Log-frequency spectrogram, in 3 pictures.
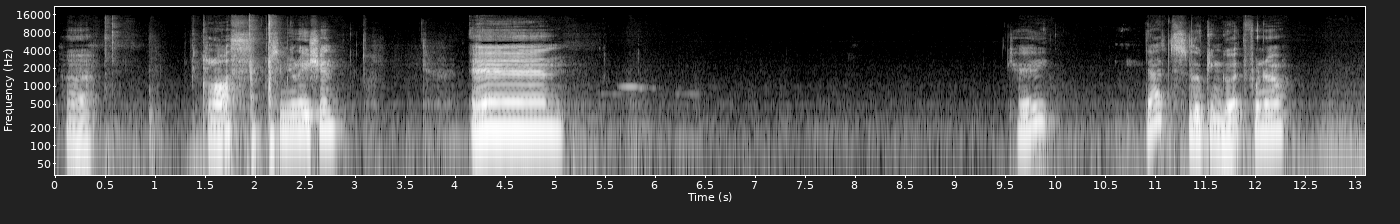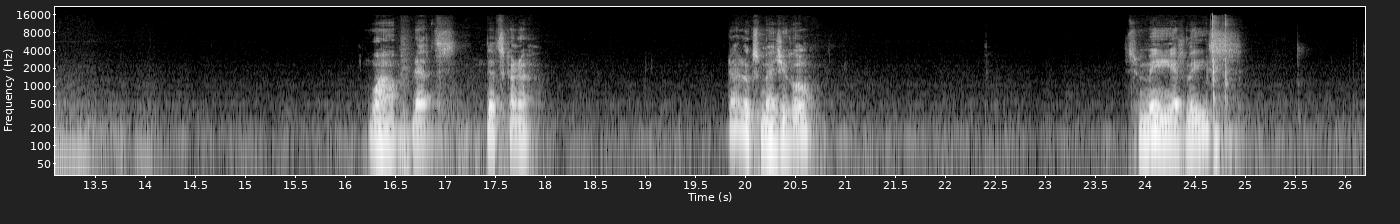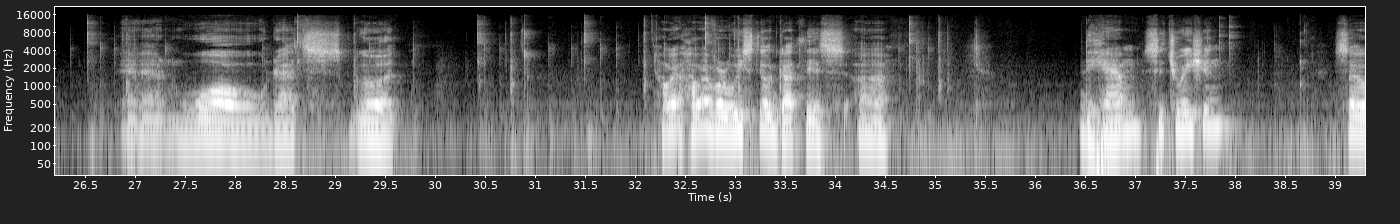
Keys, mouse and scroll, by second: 0.4 click, 1.9 space, 24.9 space, 25.5-26.9 middle drag, 26.9-27.2 scroll up 2, 27.2-28.3 middle drag, 28.3-28.7 scroll down 2, 28.7-30.0 shift+middle drag, 30.0-30.4 scroll down 1, 30.4-30.8 shift+middle drag, 30.8 scroll up 3, 31.1-33.0 middle drag, 33.0 scroll up 2, 33.3-35.0 middle drag, 35.0 scroll up 2, 35.3-36.6 middle drag, 36.6-37.8 scroll down 2, 37.8 click, 38.3-38.8 scroll down 4.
